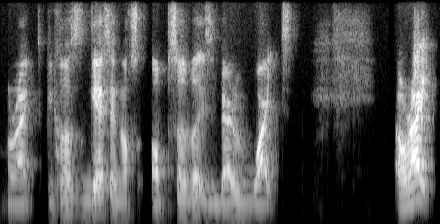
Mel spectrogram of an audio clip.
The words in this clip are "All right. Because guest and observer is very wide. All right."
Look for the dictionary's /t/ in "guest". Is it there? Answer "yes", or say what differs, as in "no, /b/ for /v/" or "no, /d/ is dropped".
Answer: no, /t/ is dropped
